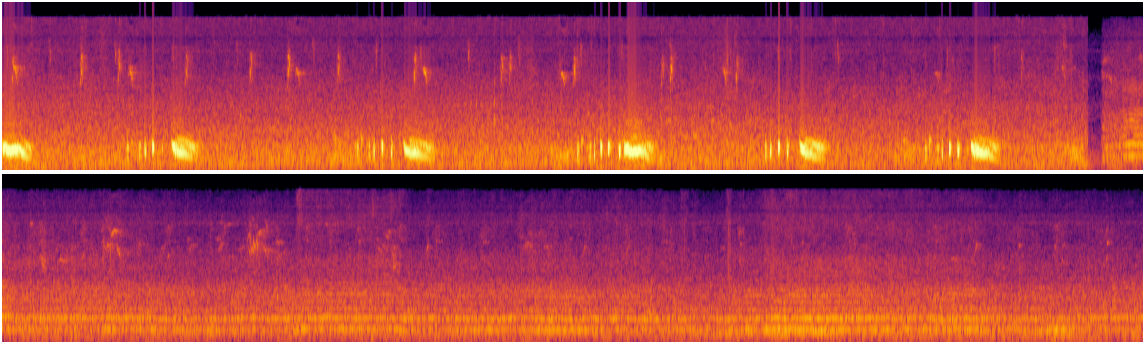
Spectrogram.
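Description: Pigeon cooing six times, roughly every two seconds, with small birds chirping faintly over it. About halfway through it cuts off abruptly to the steady buzzing drone of a flying insect.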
